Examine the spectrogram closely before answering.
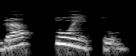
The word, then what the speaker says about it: gratuito: Mas a pronúncia correta é gratuito.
